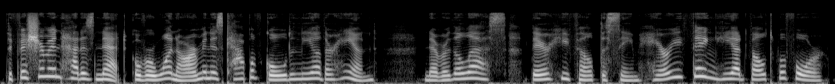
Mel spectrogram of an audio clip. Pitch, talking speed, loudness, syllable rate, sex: 245 Hz, 210 wpm, -17 LUFS, 5.6 syllables/s, female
